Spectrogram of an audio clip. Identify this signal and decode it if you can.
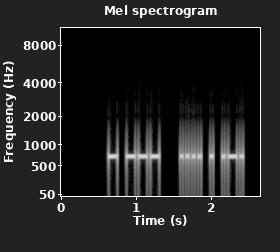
Morse code, heard as a keyed tone, about 30 wpm, 700 Hz. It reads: TO HER
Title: Sets of 2 Words 30wpm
